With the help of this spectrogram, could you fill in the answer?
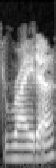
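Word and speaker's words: Rayda: It's R-A-Y-D-A, but it's pronounced Rida.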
